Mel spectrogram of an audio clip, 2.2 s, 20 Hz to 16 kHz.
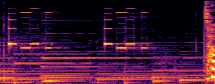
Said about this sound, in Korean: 매일 새벽 4시 알람이 울립니다.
